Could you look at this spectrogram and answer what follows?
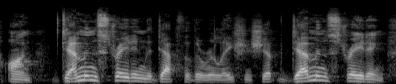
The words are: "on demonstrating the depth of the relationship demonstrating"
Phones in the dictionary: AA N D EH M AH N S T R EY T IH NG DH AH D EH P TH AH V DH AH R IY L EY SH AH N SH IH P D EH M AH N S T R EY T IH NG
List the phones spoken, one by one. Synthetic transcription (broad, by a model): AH N D EH M AH N S T R EY T IH NG DH AH D EH P TH AH V DH AH R IY L EY SH AH N SH IH P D EH M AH N S T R EY T IH NG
